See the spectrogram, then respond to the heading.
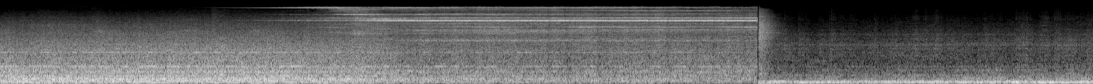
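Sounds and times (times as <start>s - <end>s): train rumbling: 0.0s - 10.9s
train brakes squealing: 2.2s - 7.6s.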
